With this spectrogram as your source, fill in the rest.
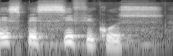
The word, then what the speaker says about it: específicos: E já em específicos, vamos separar aqui, ó, de trás para frente, específicos, você vai contar específicos. Sílaba tônica aqui é a antepenúltima, também uma proparoxítona.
